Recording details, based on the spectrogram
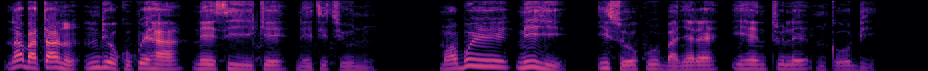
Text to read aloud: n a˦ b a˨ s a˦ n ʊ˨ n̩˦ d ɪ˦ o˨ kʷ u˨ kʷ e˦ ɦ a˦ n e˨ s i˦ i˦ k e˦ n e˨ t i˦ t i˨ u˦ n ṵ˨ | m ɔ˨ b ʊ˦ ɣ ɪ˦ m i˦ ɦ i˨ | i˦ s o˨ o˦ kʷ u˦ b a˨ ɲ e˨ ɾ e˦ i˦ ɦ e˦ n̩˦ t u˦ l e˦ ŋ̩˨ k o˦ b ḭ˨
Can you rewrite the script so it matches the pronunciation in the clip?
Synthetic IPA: n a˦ b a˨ t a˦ n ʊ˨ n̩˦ d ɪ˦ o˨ kʷ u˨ kʷ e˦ ɦ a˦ n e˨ s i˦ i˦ k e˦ n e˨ t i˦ t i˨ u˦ n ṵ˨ | m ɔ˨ b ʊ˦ ɣ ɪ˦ n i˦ ɦ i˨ | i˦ s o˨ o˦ kʷ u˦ b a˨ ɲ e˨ ɾ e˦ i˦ ɦ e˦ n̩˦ t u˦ l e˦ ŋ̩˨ k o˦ b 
